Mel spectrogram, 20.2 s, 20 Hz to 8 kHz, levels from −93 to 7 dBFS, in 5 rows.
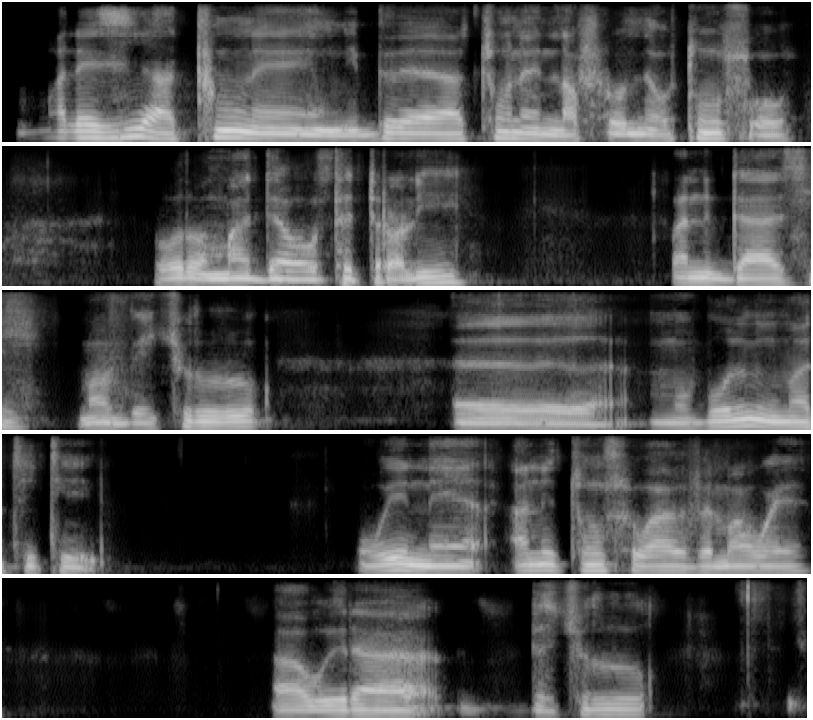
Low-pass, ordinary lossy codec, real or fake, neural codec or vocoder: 7.2 kHz; none; fake; codec, 16 kHz, 2 kbps, X-Codec, HuBERT features, trained on balanced general audio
